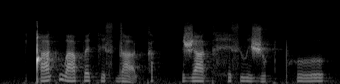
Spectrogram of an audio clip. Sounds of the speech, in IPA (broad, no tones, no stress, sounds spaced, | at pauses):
ǃ a k w a p ɛ k ɪ s d a k | ʒ a k h ɪ s β ɪ ʒ ʊ k pʰ ʊ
